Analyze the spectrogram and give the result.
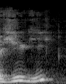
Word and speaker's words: hygge: So apparently it's a Danish word pronounced hygge. – Disagree. – Which I would not have pronounced it like that.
